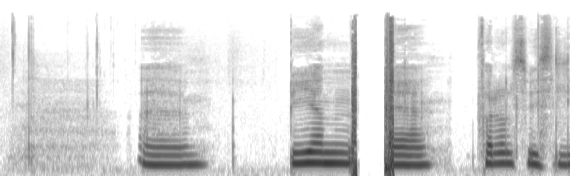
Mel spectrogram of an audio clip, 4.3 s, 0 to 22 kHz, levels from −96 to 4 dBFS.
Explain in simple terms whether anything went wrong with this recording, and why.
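At 2.64 s a cable pulled and plugged in cuts the speech: a pop, about 0.25 s of near silence, a brief 60 Hz mains buzz, then another pop at 2.94 s.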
